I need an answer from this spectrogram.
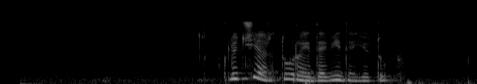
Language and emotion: Russian, sad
